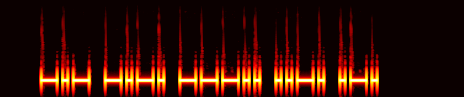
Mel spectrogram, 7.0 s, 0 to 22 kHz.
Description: Morse code, heard as a keyed tone, about 15 wpm, 700 Hz. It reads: KC8FR
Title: USA Call Signs - 5 Characters - Repeated 2x - 15wpm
